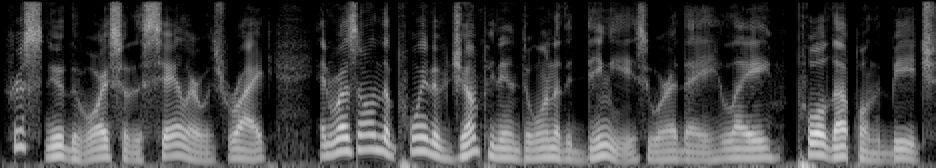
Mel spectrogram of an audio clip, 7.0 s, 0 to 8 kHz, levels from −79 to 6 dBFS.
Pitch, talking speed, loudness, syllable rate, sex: 125 Hz, 250 wpm, -18 LUFS, 5.8 syllables/s, male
